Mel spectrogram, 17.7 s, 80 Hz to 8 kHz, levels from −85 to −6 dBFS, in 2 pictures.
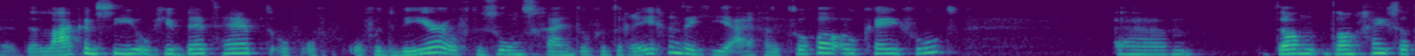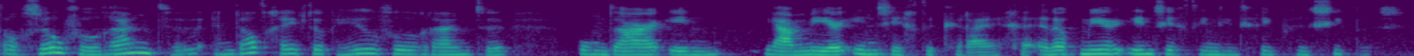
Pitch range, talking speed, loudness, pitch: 180-220 Hz, 200 wpm, -39 LUFS, 195 Hz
